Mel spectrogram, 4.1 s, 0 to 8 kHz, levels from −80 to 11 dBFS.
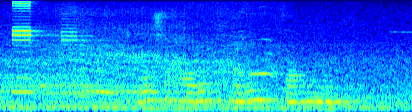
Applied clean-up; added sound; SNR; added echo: none; Motor vehicle (road); -3 dB; reverberation time 0.6 s.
